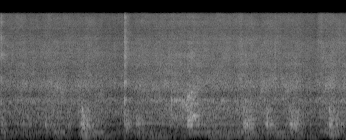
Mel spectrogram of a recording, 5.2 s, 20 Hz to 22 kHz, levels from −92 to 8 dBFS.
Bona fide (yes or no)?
no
